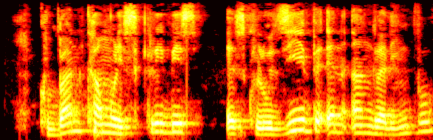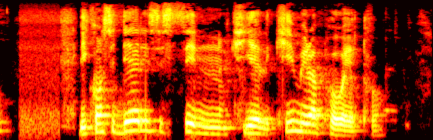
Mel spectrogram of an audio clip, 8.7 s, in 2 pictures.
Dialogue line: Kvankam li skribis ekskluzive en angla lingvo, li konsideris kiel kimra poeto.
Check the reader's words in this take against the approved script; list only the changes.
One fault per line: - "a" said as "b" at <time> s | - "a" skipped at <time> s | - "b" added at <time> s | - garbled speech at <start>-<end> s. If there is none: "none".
- "sin" added at 6.0 s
